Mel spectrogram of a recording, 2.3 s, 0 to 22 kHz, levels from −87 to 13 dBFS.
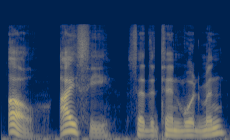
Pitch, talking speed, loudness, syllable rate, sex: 105 Hz, 180 wpm, -22 LUFS, 4.0 syllables/s, male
